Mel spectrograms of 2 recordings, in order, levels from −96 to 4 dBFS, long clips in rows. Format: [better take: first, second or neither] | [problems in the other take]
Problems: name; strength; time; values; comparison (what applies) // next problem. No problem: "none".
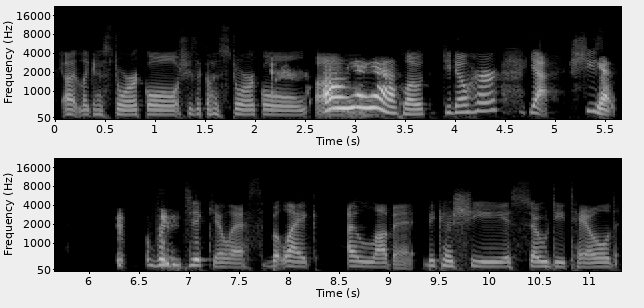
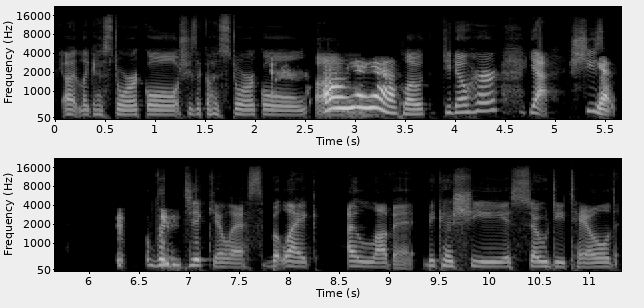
second | muffled; slightly; fading above 2.5 kHz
